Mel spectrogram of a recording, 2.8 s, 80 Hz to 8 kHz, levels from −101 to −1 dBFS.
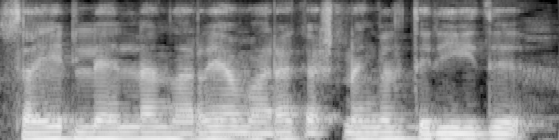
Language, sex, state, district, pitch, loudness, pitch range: Tamil, male, Tamil Nadu, Kanyakumari, 125 Hz, -13 LUFS, 120-125 Hz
